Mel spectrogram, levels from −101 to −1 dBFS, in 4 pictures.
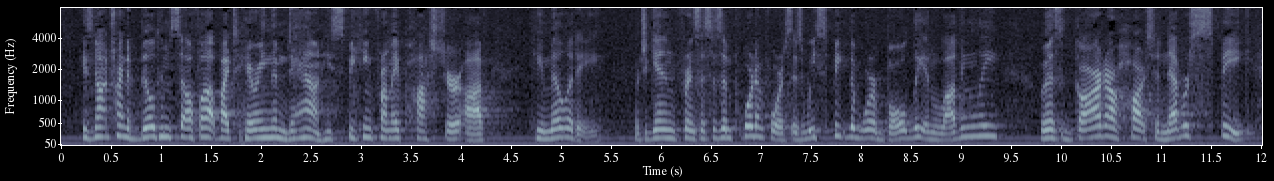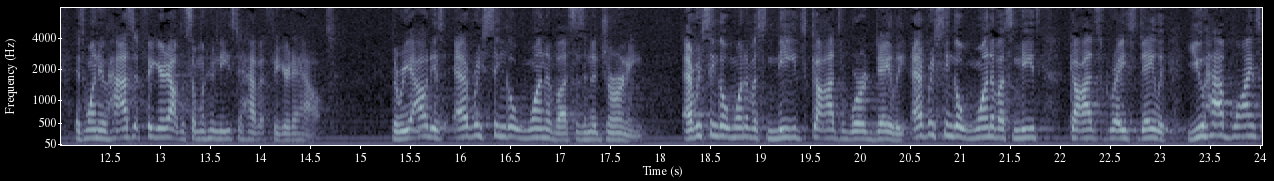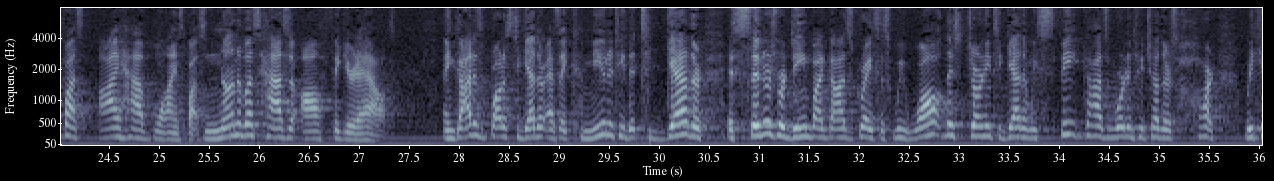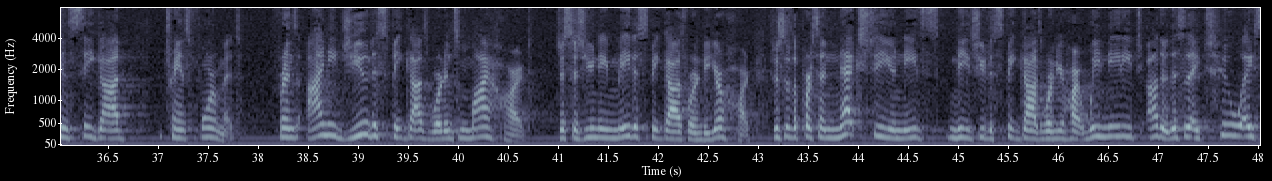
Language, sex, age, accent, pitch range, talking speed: English, male, 30-49, American, 165-205 Hz, 235 wpm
